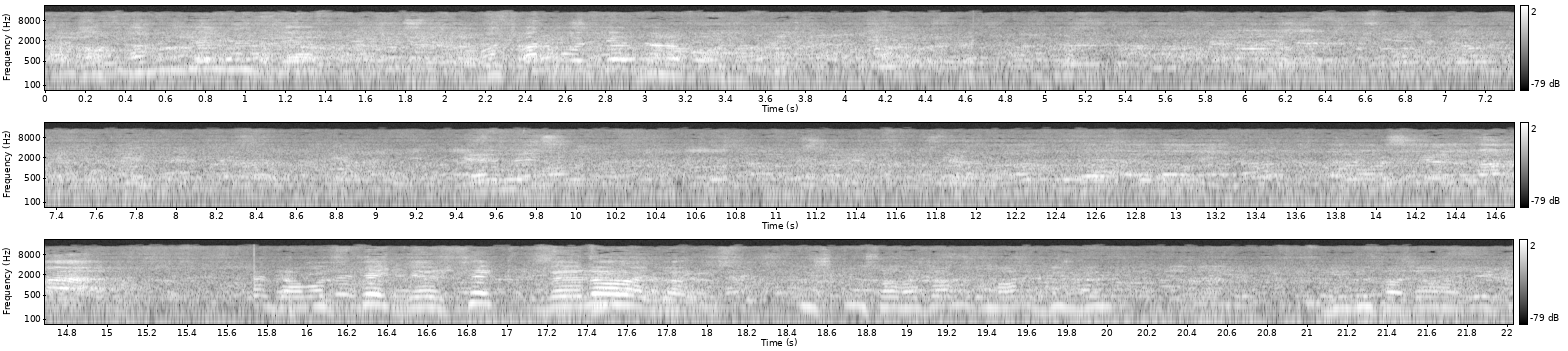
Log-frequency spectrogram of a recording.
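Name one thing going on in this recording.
Several men talk in a lively, busy crowd nearby.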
